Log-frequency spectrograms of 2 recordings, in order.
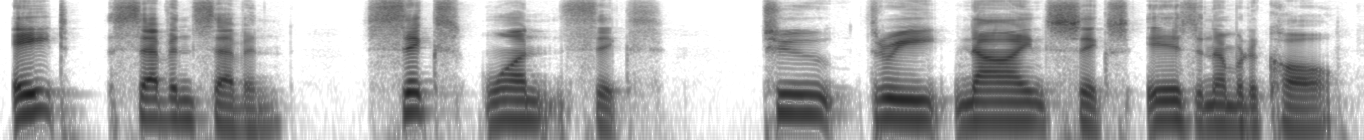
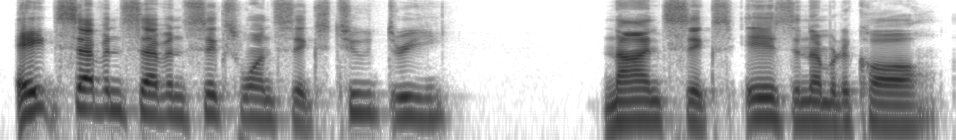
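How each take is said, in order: First: It is said at a slower pace. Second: It is said at a faster pace.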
